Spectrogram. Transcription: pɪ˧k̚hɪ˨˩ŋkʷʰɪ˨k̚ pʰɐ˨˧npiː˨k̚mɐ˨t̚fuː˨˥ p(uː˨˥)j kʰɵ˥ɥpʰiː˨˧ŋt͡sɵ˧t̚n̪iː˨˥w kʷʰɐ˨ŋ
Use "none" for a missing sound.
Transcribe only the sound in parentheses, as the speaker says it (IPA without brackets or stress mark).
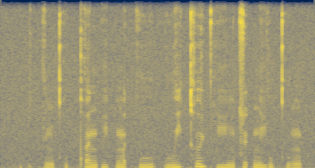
uː˨˥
